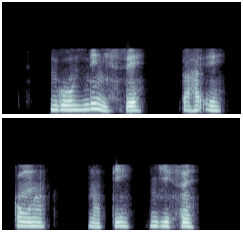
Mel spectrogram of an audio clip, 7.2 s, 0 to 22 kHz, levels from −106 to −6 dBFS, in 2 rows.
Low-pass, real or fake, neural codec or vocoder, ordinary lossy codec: 7.2 kHz; real; none; AAC, 16 kbps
